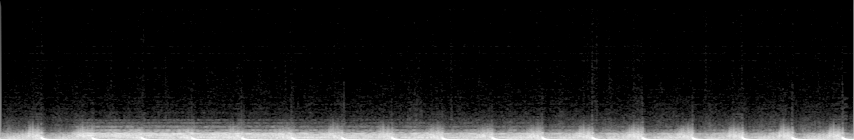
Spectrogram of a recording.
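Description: Dub techno track: a deep kick drum on a steady beat about twice a second under a sustained, muffled chord, the whole mix dark with almost no treble.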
